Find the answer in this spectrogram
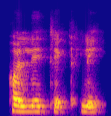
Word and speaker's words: politically: uh word politics there is an adverb form politically obviously so for example I try to avoid po politically sensitive topics notice again the pronunciation c a l y is not K it's CLE politically so we had economically historically classically and now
